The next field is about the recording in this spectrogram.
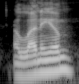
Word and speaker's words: Illenium: Illium. I know I'm saying his name wrong. – Illenium.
